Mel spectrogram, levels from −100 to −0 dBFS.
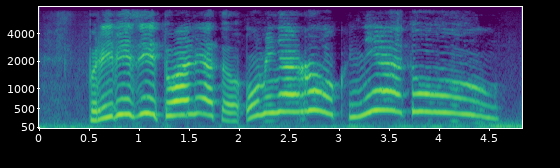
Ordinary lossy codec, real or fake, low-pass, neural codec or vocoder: none; fake; 7.2 kHz; codec, 16 kHz, 4 kbps, FreqCodec, larger model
